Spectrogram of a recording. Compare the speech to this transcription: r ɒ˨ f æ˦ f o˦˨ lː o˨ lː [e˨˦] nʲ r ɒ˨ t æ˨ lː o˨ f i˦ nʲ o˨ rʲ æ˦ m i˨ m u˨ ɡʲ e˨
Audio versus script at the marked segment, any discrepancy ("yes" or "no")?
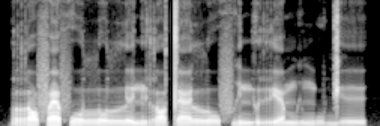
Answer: no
